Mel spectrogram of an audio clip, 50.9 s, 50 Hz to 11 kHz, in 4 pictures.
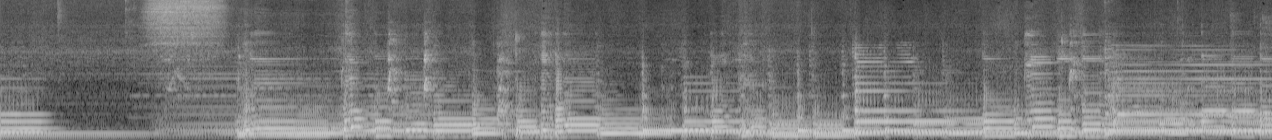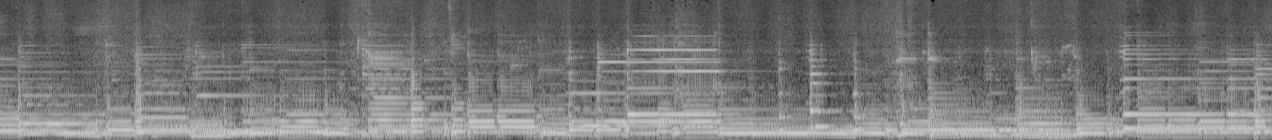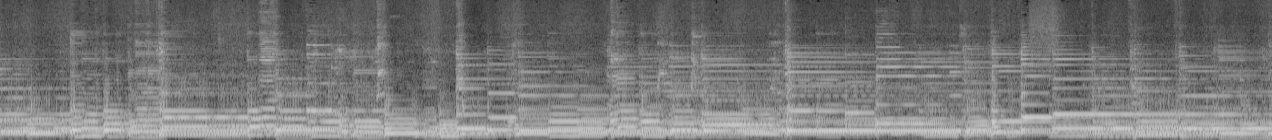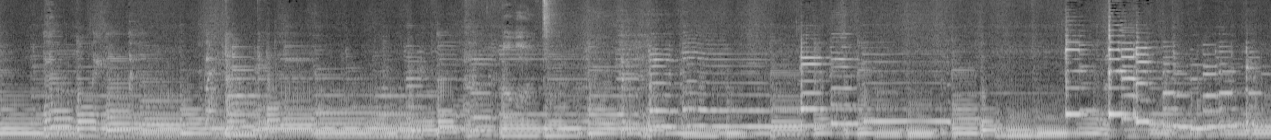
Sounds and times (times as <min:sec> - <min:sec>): Bass guitar: 0:00.0 - 0:50.8
Electric guitar: 0:00.0 - 0:50.8.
